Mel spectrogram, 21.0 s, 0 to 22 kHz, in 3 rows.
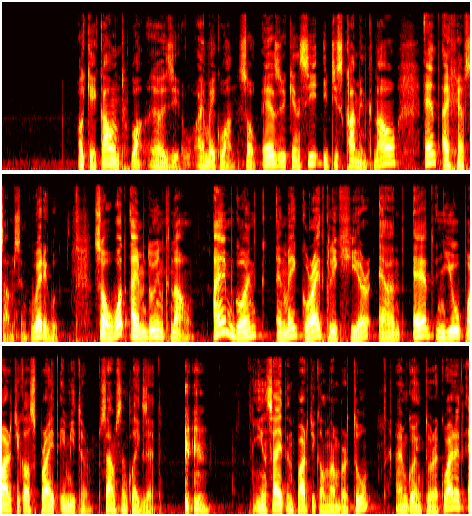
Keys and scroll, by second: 2.4 1, 2.4 Return.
